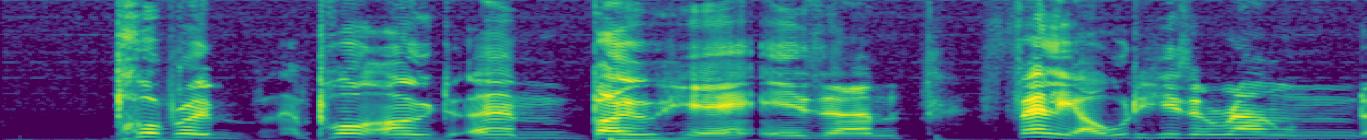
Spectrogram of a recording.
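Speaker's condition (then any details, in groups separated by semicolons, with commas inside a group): Cerebral palsy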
